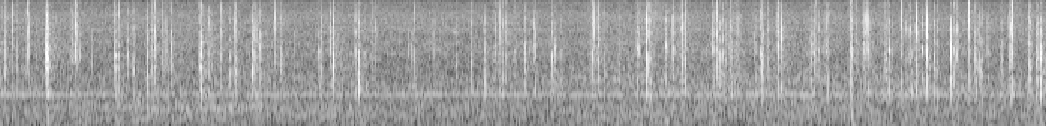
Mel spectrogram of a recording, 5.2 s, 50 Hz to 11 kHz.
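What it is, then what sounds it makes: Foam massage roller. Long fingernails scratch and tap the textured surface of a blue ridged foam massage roller held close. The result is a steady run of quick, bright, dry clicks and scratchy rustles with almost no ring, over a faint constant hum near 900 Hz.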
